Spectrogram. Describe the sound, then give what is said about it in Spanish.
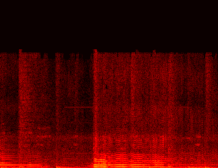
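A native bee buzzes, a steady droning hum whose pitch wavers and then rises and grows louder partway through, continuing without any voices. “A todo esto, la abeja de la abeja nativa.”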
